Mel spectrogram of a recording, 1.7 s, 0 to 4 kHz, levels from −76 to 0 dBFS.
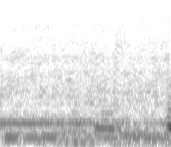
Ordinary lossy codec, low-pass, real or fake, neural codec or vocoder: none; 3.6 kHz; fake; codec, 16 kHz, 4 kbps, FreqCodec, smaller model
